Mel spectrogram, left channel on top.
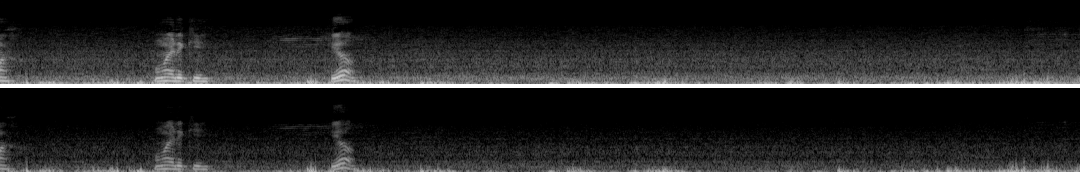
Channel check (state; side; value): quieter; right; 6.8 dB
